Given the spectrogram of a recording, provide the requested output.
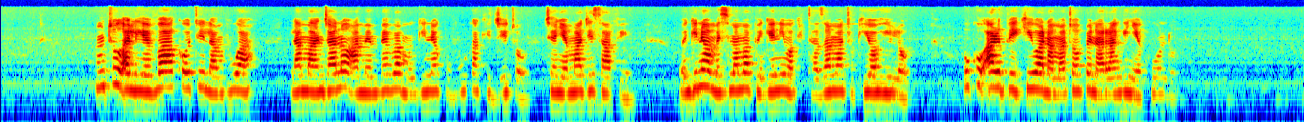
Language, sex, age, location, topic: Swahili, female, 25-35, Kisumu, health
